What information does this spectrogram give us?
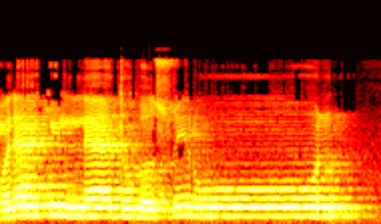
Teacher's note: کن میں کاف باریک نون ساکن کے بعد لام آنے کی وجہ سے ادغام کامل کرنا ہوگا، ولیکن لا پڑھیں گے، لا الف مدہ ہے۔ تبصرون میں با ساکن پہ قلقلہ ہے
